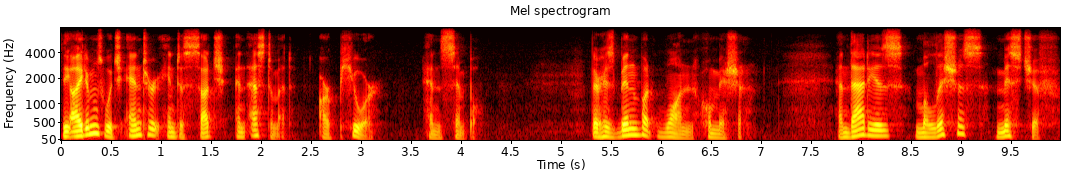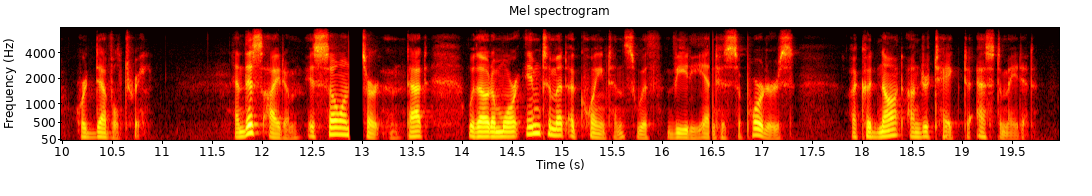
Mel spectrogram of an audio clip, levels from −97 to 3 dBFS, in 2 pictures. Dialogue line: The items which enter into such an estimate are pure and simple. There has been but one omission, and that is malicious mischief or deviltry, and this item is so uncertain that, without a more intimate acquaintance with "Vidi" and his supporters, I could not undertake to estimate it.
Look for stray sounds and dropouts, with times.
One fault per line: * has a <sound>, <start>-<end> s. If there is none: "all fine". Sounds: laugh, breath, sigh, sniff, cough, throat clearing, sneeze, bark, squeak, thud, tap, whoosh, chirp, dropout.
* has a dropout, 12.9-13.0 s
* has a dropout, 16.5-16.5 s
